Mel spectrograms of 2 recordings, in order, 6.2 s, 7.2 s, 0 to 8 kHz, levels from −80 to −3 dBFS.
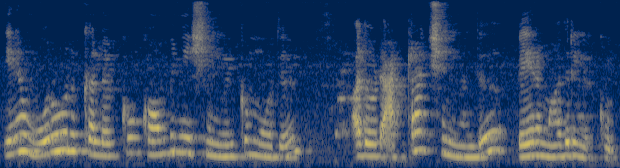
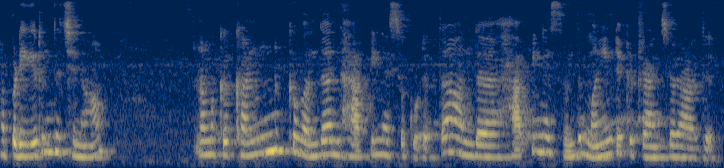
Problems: background sounds at intervals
